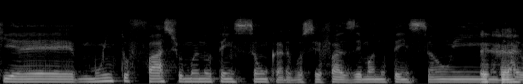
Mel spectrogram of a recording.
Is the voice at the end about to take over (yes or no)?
no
